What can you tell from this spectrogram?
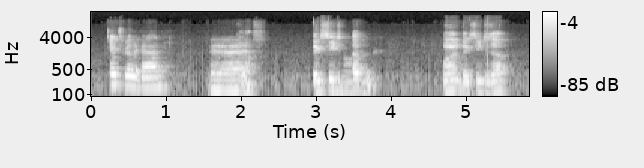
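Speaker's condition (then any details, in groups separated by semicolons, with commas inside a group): No condition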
